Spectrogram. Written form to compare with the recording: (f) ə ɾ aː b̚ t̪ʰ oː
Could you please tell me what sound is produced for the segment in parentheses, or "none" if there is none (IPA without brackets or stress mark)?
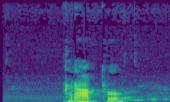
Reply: x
